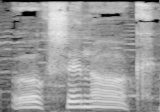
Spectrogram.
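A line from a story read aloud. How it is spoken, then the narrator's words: Old woman's sigh. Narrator (Russian): вздохнула старушка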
